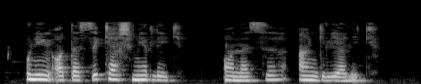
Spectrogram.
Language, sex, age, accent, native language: Uzbek, female, 18-24, Navoiy, Uzbek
